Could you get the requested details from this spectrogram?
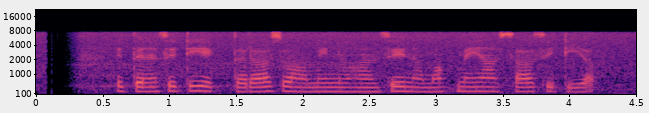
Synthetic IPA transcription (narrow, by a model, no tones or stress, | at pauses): et̪ənəsiʈiekt̪ɐɾaːsʋaːminʋɐɦɐnseːnamɐkmeasaːsiʈija̰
